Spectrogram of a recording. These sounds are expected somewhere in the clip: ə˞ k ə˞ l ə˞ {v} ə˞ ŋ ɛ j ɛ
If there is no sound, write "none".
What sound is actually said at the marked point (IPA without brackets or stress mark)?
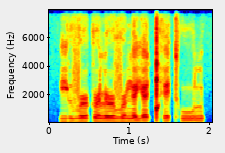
v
